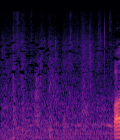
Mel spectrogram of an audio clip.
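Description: Faint rustle and a couple of soft knocks as a cloth suit is handled and slid off a wooden counter, over low room noise.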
